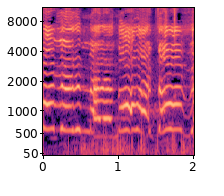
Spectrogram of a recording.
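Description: A woman's high-pitched wailing in grief, a sung lament of long held cries that bend in pitch and break every half second or so.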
